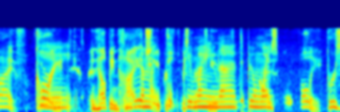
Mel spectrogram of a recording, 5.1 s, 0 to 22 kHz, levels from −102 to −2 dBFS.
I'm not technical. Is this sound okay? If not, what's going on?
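No. From 0.94 to 1.39 s, and again from 2.27 to 4.55 s, the speech sinks sharply in level or breaks up. This is speech suppressed in double talk: likely the call's echo canceller turning this talker down while the other side spoke.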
